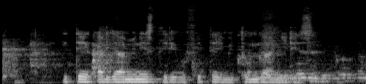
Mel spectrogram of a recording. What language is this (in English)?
Kinyarwanda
